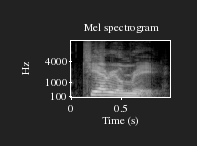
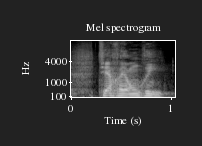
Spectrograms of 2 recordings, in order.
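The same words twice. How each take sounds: First: Said in the usual way. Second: Lower, throaty French r's in THIERRY HENRY; French accent. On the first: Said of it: "every time someone said the word". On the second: Acted. YouTuber imagining someone switching to French mid-sentence, mock French accent. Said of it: "let's think of a French player".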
